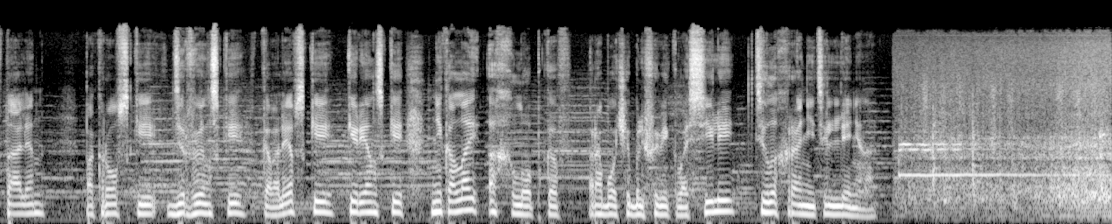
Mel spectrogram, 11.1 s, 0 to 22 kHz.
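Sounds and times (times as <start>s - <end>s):
speech: 0.1s - 9.1s
sustained high whining tones of an arriving train: 9.0s - 11.1s
train pulling in: 9.0s - 11.1s.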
